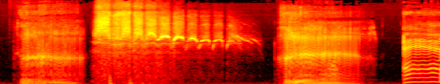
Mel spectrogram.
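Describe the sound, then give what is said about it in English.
A voice imitates loud, rasping snores, each inhale followed by a fluttering, descending whistle on the exhale, repeated twice, then a brief high tonal whine at the end. “Juno is starting to recognize the snoring and thinks that's the end of the episode.”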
